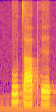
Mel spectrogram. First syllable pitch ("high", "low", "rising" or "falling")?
high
